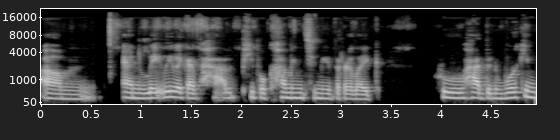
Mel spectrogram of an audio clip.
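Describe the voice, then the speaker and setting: A woman with a Miami accent speaks at a moderate pace in a fairly low voice with fairly even intonation, on a very clean recording with a silent background. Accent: Miami American English. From Miami, Florida (Cuban American family). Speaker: dating coach and author. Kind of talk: interview. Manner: hesitant, many fillers.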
